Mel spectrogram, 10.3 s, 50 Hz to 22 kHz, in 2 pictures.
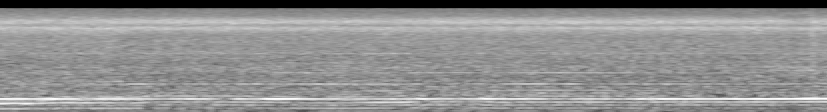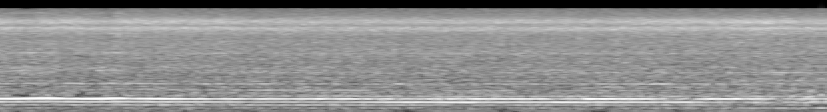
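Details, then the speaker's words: Samsung SU3364 upright vacuum cleaner running: steady high airy rush with thin whistle over motor hum; sounds like a big air leak somewhere, source not yet found. "sounds like there's a huge air leak coming from it somewhere"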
